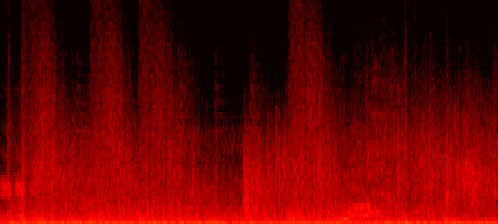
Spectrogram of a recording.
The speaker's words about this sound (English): Did you see? I mean, this that's Japanese footage, but did you see how the fire, the flames paused for the explosion effect?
